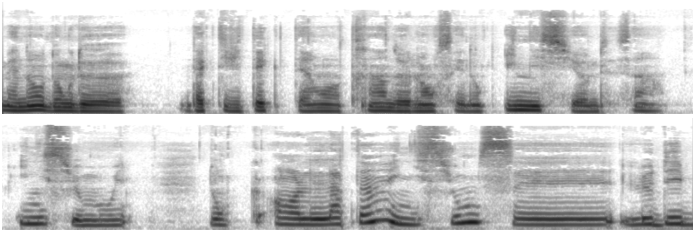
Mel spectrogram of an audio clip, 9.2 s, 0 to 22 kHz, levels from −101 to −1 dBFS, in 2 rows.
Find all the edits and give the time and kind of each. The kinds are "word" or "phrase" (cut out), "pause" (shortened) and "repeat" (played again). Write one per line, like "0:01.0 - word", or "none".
none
